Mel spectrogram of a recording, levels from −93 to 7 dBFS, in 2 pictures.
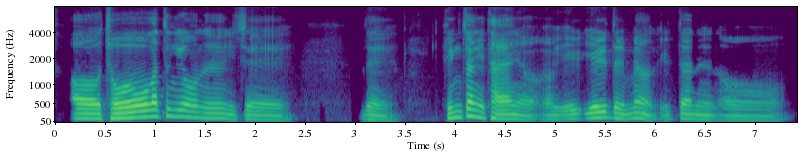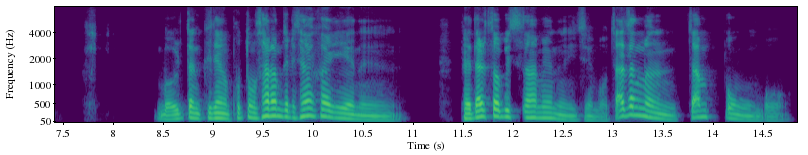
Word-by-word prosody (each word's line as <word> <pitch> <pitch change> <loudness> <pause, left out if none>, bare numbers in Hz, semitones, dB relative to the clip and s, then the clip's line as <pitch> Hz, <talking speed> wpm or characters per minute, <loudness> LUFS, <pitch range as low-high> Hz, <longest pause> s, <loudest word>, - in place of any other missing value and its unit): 어 125 -1 +5
저 135 +6 +7
같은 175 +1 +3
경우는 140 -7 0
이제 100 -2 -4 0.7
네. 95 -4 -4 0.4
굉장히 155 +4 +3
다양해요. 115 -3 +2 0.2
어 100 0 -6
예 110 +4 -3
예를 145 +3 +3
들면 125 -5 -1
일단은 105 -2 -3
어 90 -2 -9 1.1
뭐 105 -1 -4
일단 130 +1 -2
그냥 130 -1 -1
보통 135 +3 -4
사람들이 175 -4 +2
생각하기에는 120 - -2 0.7
배달 155 +7 +3
서비스하면은 150 - -1
이제 95 0 -10
뭐 85 -1 -15
짜장면 160 - -2
짬뽕 120 - -6
뭐 85 0 -16
125 Hz, 245 characters per minute, -23 LUFS, 100-150 Hz, 1.1 s, 저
